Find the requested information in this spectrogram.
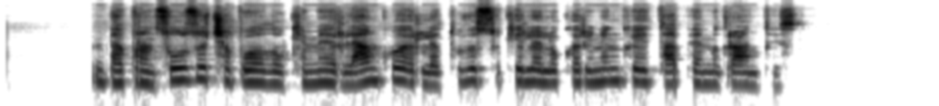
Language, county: Lithuanian, Vilnius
